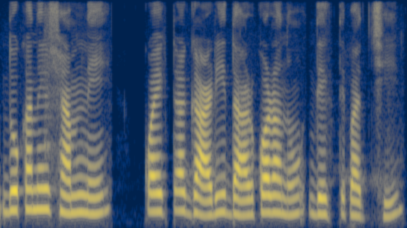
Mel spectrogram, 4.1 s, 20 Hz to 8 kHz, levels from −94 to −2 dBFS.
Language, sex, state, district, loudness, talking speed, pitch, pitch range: Bengali, female, West Bengal, Cooch Behar, -18 LUFS, 115 wpm, 225 Hz, 205-240 Hz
